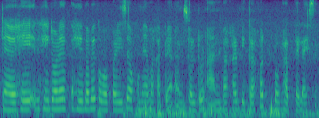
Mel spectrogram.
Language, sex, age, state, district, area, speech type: Assamese, female, 18-30, Assam, Sonitpur, urban, spontaneous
